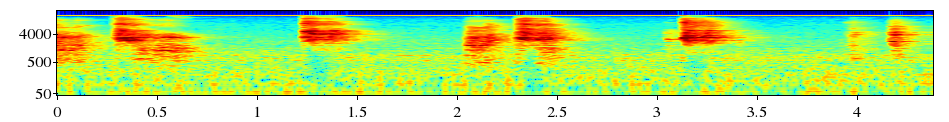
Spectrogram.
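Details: Pet monk parakeet talking, saying its own name and words such as love, kiss, come here and move away: six harsh, buzzy, raspy bursts of uneven length at irregular intervals, separated by quiet pauses.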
